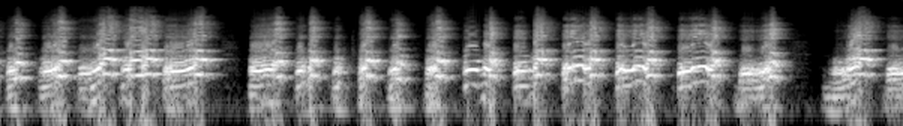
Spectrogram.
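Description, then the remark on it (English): A Canada goose call blown in a rapid, loud series of honks and clucks, uninterrupted for several seconds apart from one brief pause, with no voices. “I like to spec hunt, but that is my favorite Canada goose call that we make.”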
